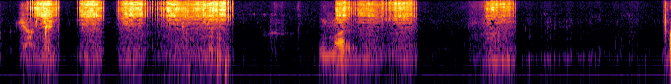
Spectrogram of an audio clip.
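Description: Spinning fishing reel buzzing in five short bursts, the longest about a second and a half, while a hooked fish is being played.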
